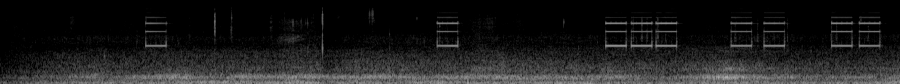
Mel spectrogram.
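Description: Electronic carp-fishing bite alarms beeping, set off as the line is handled while the rods are set up. Single beeps come first, then quick runs of two to four beeps from about two-thirds of the way in, over a steady low rumble.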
